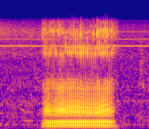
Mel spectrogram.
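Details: Ten-month-old female English Mastiff snoring: a single deep, vibrating snore of roughly one second, steady pulsed rasp rising from and falling back into near silence.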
